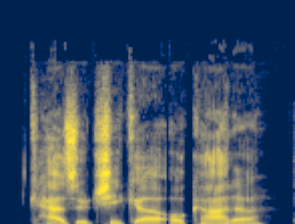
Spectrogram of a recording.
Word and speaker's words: Kazuchika Okada: Kazuchika Okada. – Kazuchika. Okada. – It almost sounds Italian, Kazuchika.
